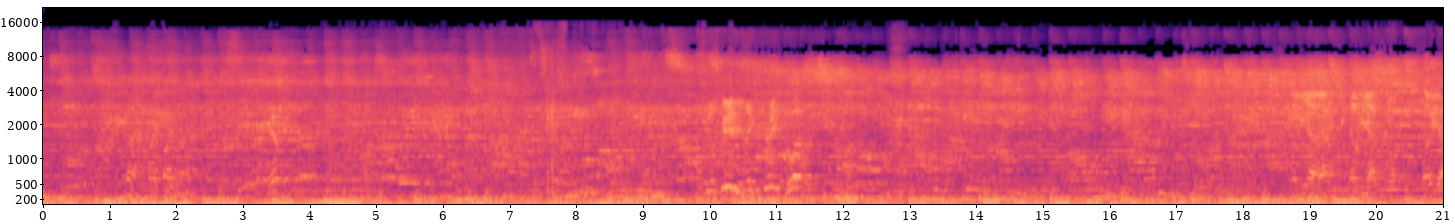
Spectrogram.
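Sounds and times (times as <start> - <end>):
music playing: 0.0 - 21.0.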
